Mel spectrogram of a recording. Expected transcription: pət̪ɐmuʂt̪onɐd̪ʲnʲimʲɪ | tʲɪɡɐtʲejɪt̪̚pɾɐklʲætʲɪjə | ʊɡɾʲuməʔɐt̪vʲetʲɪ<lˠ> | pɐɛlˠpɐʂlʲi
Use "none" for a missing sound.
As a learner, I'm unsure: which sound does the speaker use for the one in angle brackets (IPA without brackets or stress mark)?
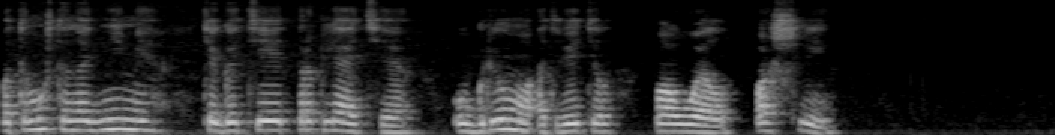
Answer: lˠ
